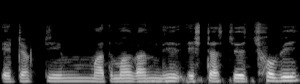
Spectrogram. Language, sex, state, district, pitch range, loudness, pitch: Bengali, male, West Bengal, Jalpaiguri, 140-150 Hz, -19 LUFS, 145 Hz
